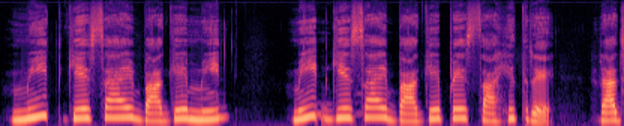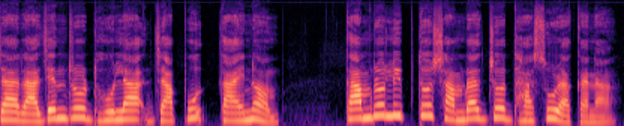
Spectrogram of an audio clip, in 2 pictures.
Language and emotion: Santali, neutral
